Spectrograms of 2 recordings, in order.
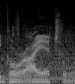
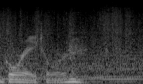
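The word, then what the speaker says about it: Gorae Torr: So I hear people say Goraya Tor, and I'm like, huh? It's obviously Gore Tor.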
